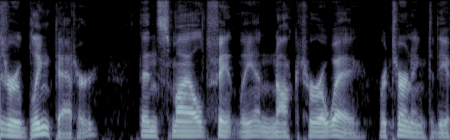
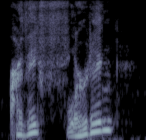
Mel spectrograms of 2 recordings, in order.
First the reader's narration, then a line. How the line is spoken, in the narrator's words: Arika stage whispered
